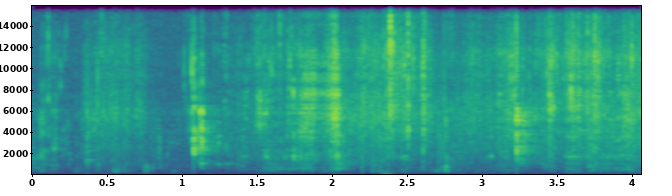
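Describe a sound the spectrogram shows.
Crisp leaves crunch and rustle between a woman's fingers.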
